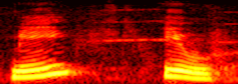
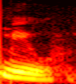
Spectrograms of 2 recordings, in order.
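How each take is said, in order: First: It is said as two separate syllables. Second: It is said as one merged syllable. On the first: The speaker calls it wrong. "মি ইউ হয়ে যাবে" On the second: The speaker calls it right. "হয়ে যাবে শুধু মিউ"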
